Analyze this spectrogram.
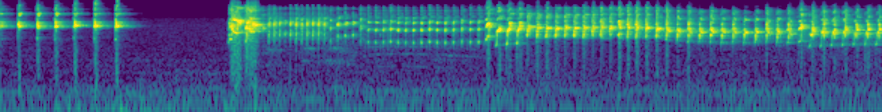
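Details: Lovebird in its long choking song: a row of evenly spaced sharp chips, a short pause, then a dense, rapid, unbroken chattering trill that runs on without a break to the end.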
